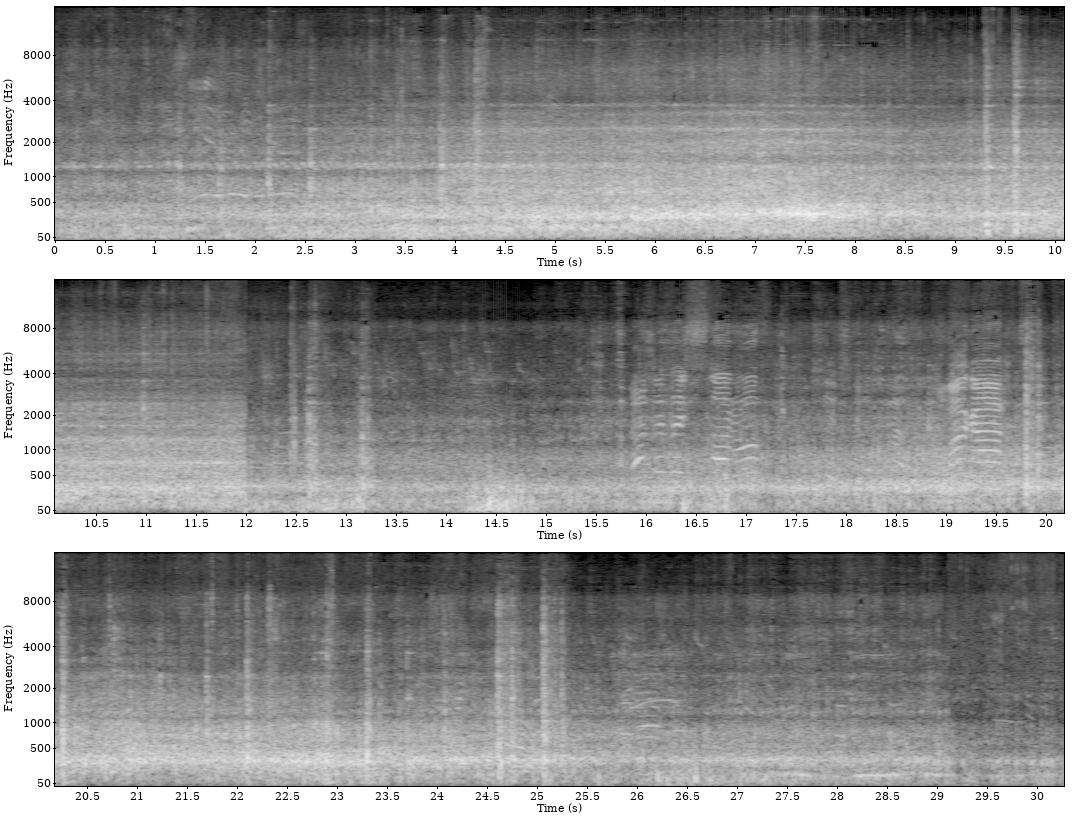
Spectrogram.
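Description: Crowd chatter over the steady running of a rail vehicle's engine, which grows louder over the first eight seconds or so. After an abrupt change about twelve seconds in, voices carry on over a lower hum.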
